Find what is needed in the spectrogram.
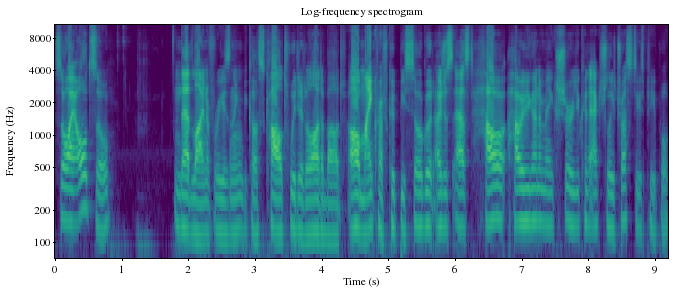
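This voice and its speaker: A man speaks with a German accent at a fairly quick pace. His pitch is fairly high and his intonation fairly even. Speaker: streamer and speedrunning commentator. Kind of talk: live stream commentary rant. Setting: live stream. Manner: halting, with false starts.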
